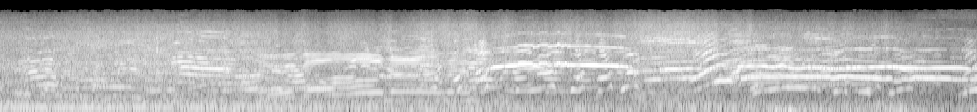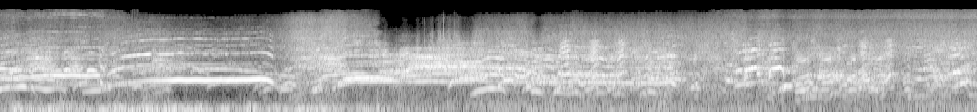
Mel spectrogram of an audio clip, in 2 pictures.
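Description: A crowd of young riders shouts and screams with excitement close by.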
